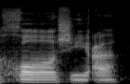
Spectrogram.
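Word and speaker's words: خاشعة: Absaruha khashi'ah. So this ha and this kha are maddul asli, one alif each. You stretch it one alif each. Khashi'ah. Pronounce the ayn properly.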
